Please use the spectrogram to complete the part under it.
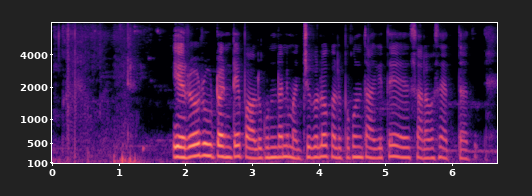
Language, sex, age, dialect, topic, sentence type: Telugu, female, 51-55, Utterandhra, agriculture, statement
